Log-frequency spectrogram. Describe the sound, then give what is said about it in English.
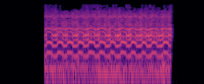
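A single warbling, trilling burst, about a second and a half long, loud: a laugh that imitates a hotel phone ringing, with no talk around it. “Hotel phone laugh?”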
